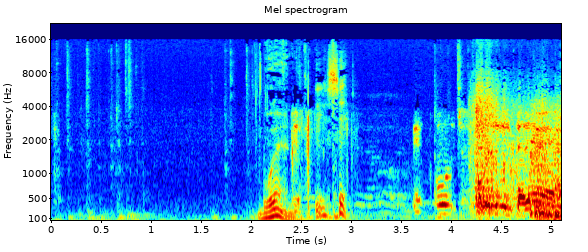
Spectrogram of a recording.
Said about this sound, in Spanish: ¿Cómo amanece la ciudad? Con lluvia, está lloviendo ahora. A ver si puedo escuchar a través del techo del móvil.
